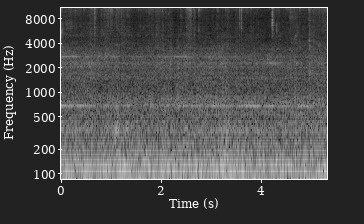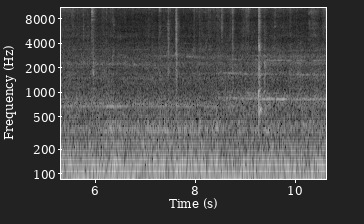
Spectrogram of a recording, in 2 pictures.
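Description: Class 390 Pendolino electric multiple unit running at speed, heard from inside a passenger coach: a steady low rumble with a faint steady whine and occasional light clicks.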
